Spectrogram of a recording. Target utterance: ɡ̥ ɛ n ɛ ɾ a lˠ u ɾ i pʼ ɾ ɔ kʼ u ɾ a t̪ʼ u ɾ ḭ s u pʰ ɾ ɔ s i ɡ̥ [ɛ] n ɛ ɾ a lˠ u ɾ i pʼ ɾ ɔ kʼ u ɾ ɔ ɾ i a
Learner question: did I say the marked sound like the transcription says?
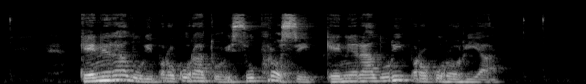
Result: yes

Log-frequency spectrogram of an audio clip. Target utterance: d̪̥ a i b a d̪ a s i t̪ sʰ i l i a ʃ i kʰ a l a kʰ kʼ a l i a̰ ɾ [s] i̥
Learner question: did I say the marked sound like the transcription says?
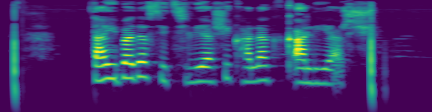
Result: no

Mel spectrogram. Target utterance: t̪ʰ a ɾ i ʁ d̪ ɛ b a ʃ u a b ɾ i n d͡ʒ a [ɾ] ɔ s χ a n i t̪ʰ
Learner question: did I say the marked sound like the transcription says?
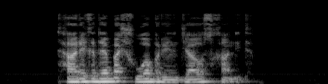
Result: no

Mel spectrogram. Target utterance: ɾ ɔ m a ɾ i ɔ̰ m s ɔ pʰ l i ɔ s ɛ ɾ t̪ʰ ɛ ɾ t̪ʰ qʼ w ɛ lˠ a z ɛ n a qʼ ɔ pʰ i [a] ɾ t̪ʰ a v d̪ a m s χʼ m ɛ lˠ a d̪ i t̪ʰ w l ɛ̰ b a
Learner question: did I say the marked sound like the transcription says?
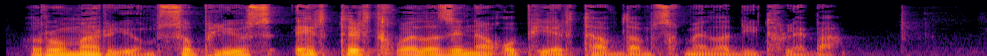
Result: no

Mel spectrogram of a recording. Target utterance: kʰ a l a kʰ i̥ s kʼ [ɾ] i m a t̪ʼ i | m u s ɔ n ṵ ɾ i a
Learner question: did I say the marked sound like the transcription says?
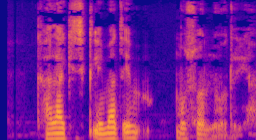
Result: no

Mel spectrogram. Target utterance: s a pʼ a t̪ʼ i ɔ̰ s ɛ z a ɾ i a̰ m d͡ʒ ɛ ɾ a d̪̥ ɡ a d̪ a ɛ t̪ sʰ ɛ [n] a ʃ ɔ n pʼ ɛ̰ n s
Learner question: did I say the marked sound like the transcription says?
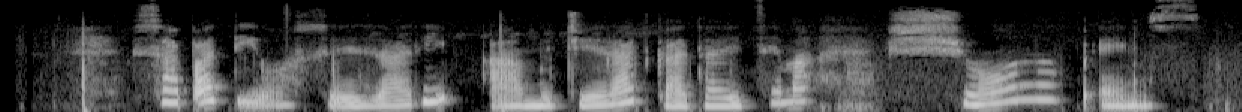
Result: no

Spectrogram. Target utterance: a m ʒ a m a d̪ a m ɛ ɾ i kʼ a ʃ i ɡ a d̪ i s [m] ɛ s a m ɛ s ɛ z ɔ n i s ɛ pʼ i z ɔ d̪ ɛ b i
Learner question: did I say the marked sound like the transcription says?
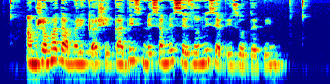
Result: yes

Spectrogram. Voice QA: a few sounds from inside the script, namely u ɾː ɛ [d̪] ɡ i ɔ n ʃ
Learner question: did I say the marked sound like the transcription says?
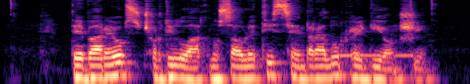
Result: no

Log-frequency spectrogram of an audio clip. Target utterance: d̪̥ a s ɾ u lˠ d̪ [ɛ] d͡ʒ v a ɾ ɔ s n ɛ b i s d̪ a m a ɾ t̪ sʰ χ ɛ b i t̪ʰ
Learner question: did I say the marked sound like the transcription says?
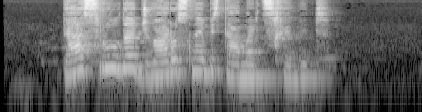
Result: no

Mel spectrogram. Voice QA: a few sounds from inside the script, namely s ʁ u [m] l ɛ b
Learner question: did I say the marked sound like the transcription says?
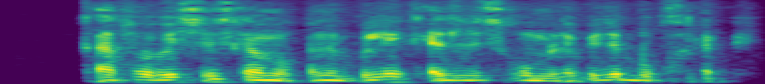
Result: yes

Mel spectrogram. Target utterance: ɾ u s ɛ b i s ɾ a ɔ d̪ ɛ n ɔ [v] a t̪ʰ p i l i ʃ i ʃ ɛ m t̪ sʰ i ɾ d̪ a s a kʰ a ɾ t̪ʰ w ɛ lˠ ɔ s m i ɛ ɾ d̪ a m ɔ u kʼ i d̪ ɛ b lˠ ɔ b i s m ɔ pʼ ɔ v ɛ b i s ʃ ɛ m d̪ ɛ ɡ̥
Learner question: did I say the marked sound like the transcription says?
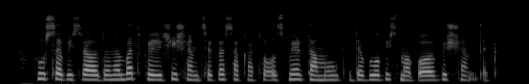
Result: no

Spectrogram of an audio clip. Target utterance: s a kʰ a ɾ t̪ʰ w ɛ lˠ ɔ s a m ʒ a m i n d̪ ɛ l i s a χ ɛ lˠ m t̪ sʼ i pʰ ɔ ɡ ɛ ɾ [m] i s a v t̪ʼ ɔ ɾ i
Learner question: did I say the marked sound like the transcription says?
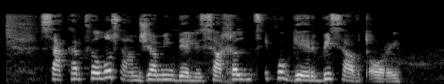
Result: no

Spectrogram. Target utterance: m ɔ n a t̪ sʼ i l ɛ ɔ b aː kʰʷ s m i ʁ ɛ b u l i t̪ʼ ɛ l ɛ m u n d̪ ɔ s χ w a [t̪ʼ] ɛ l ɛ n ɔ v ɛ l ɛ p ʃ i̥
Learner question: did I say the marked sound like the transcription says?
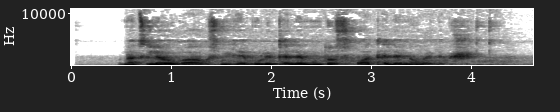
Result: yes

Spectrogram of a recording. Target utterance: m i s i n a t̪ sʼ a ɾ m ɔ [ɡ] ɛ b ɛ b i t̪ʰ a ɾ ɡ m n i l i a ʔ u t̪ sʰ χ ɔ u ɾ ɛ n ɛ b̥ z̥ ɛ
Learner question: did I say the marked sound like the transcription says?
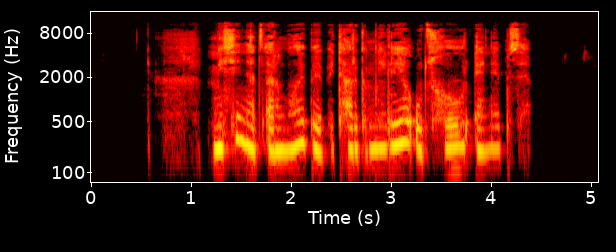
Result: no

